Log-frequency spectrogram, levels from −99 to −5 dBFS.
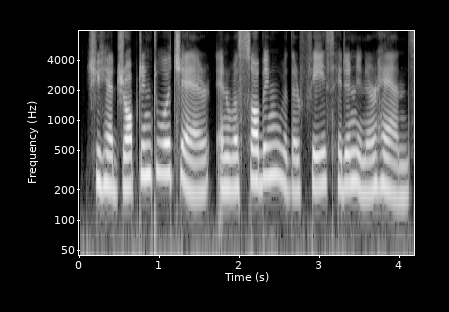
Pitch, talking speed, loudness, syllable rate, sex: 225 Hz, 230 wpm, -19 LUFS, 5.1 syllables/s, female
